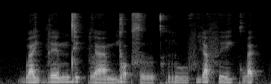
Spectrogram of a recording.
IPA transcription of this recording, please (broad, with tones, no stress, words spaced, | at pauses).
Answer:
ba˧jbɛː˦˥mde˥˩ʔ plaː˩˦m jɔ˥˩ʔsɤː˩˦kʰruː˧fi˥˩a̯ feː˧jkwa˦˥t̚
